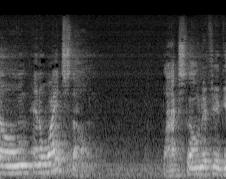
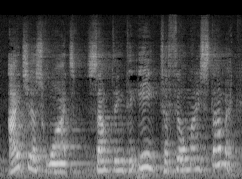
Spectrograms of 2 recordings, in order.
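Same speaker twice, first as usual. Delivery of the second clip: higher-pitched bear making a modest request; lightly voiced bear, pitched up, stating its wish; bargaining bear; 8 semitones higher than usual. Bear names its side of the bargain, higher-pitched modest plea. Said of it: "He says".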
